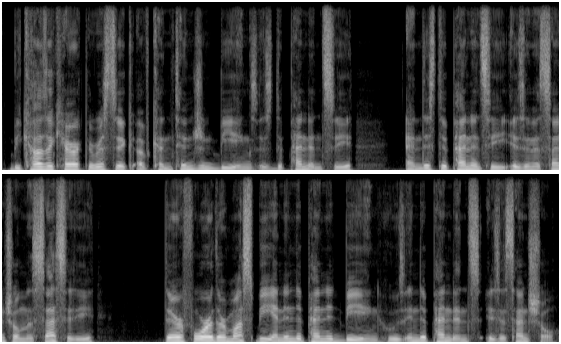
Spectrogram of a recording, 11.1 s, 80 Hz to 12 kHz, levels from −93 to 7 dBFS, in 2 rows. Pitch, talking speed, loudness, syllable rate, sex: 135 Hz, 140 wpm, -21 LUFS, 6.1 syllables/s, male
